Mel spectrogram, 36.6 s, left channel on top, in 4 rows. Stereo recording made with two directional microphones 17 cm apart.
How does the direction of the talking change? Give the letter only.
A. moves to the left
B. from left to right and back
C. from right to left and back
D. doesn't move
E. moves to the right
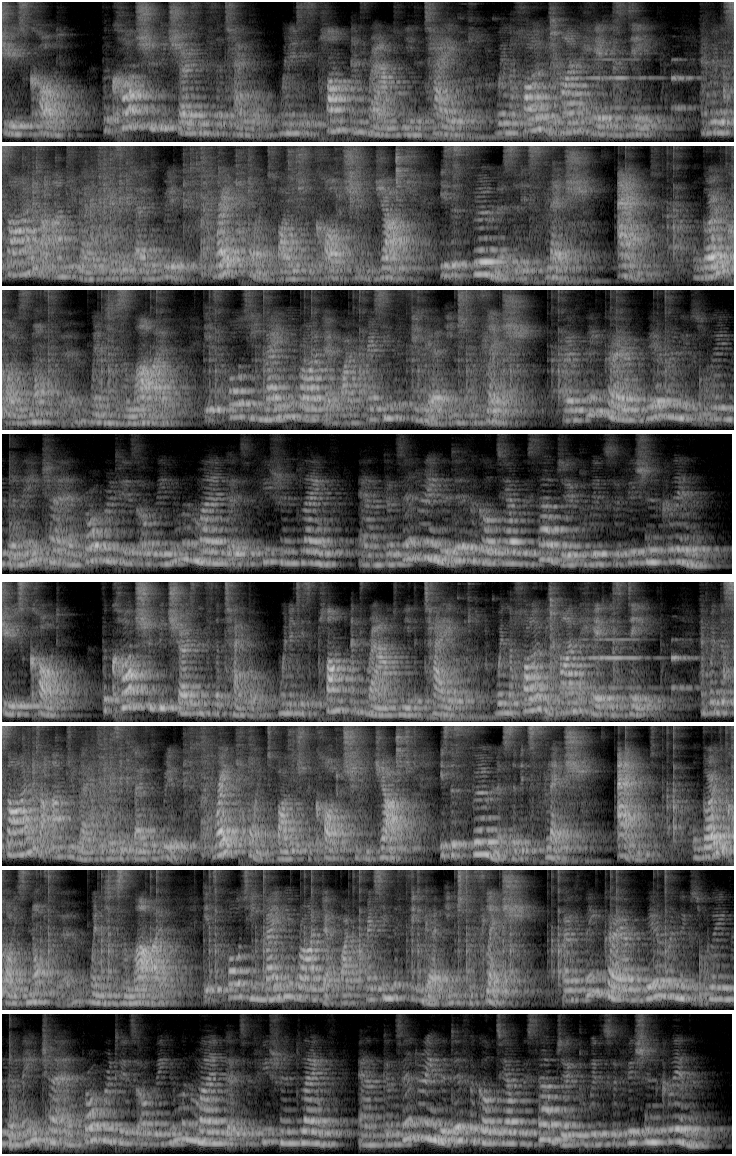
D.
